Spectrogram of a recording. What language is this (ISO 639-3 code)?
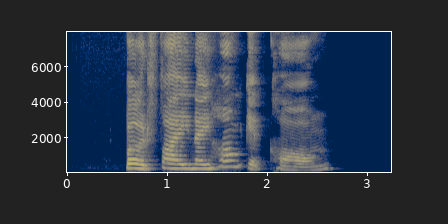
tha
